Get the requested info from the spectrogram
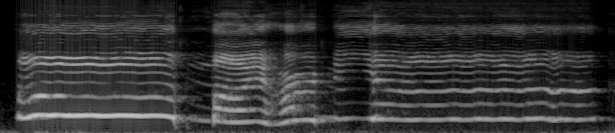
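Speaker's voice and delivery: very high, loud, sung-out howl; hammed-up anguished cry; pained wail. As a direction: wail like a crushed cartoon victim. Sanji crushed, wails.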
